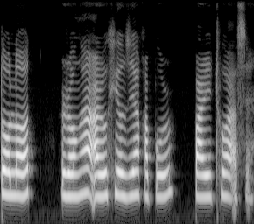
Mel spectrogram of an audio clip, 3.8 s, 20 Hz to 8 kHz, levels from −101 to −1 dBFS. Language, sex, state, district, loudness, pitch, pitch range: Assamese, female, Assam, Kamrup Metropolitan, -16 LUFS, 285 Hz, 275-295 Hz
